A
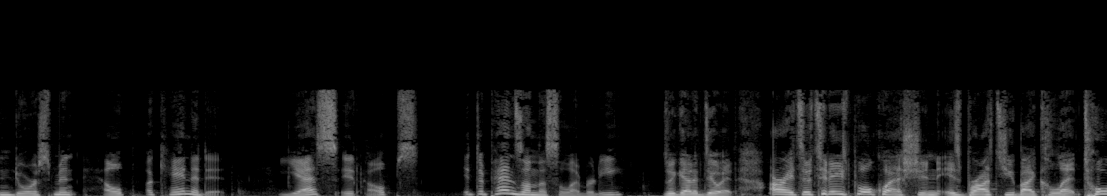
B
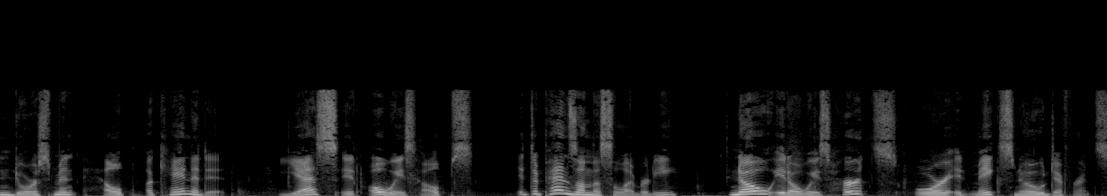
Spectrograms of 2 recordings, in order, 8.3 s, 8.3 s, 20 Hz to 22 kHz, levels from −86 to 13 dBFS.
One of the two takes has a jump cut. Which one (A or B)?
A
